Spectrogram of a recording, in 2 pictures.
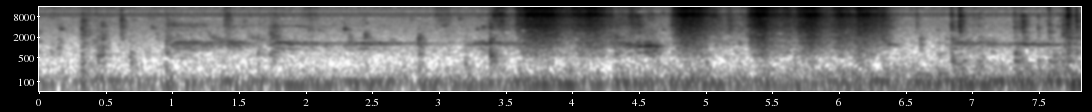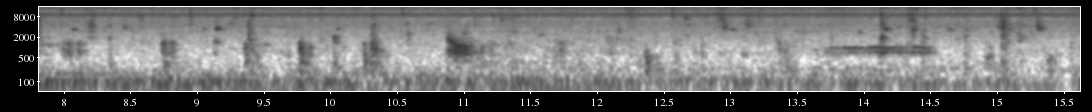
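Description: A hen clucks and croons softly nearby.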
